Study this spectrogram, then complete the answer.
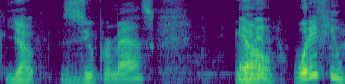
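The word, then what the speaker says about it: Xuper: around that's wearing a super mask which i believe that's how it's pronounced x-u-p-e-r mask yup super mask and then what if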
